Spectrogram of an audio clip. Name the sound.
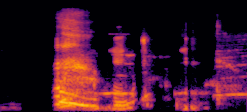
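baby screaming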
